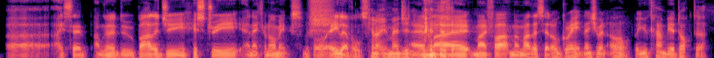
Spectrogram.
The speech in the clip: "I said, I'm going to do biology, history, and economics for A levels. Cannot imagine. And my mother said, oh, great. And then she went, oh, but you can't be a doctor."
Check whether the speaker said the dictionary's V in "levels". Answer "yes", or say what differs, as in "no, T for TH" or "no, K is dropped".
yes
